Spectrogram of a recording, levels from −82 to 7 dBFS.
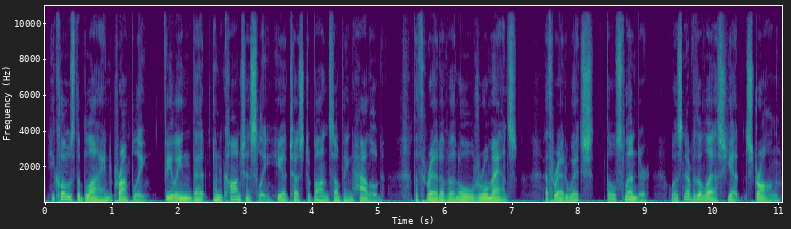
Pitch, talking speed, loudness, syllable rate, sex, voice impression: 105 Hz, 155 wpm, -19 LUFS, 5.2 syllables/s, male, masculine, adult-like, slightly relaxed, powerful, clear, slightly raspy, cool, intellectual, mature, friendly, wild, lively, slightly kind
